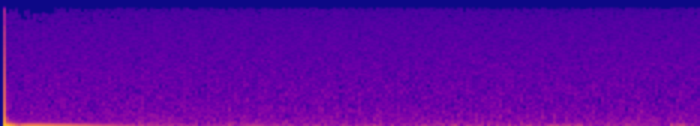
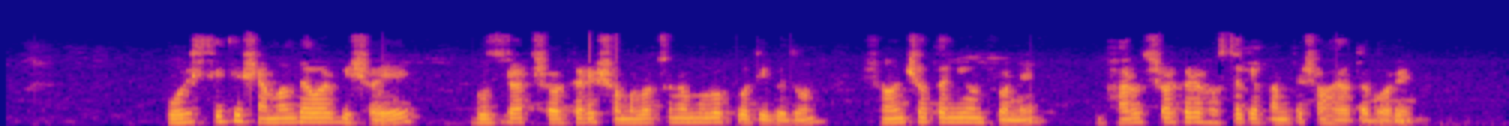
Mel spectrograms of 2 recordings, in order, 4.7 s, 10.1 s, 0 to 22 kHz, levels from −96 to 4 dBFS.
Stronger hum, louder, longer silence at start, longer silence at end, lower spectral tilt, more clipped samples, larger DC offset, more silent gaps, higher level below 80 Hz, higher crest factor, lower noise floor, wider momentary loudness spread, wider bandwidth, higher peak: neither; second, -49 LUFS vs -19 LUFS; second, 0 s vs 1.1 s; first, 4 s vs 0.65 s; about the same, -5.5 dB/octave vs -6.5 dB/octave; neither; neither; neither; first, -40 dBFS vs -58 dBFS; first, 24 dB vs 18 dB; second, -58 dBFS vs -66 dBFS; second, 0 LU vs 7 LU; first, 16.5 kHz vs 7.4 kHz; second, -6 dBFS vs -2 dBFS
